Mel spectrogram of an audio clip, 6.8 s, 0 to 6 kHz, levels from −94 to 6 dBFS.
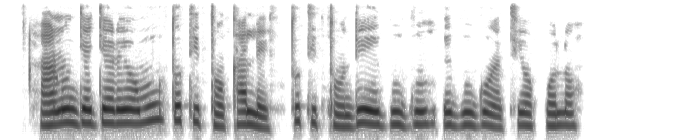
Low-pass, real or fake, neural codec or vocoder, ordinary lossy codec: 5.4 kHz; real; none; none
